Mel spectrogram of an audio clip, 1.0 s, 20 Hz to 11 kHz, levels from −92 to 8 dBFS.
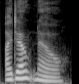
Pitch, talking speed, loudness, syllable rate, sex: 195 Hz, 180 wpm, -18 LUFS, 3.9 syllables/s, female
